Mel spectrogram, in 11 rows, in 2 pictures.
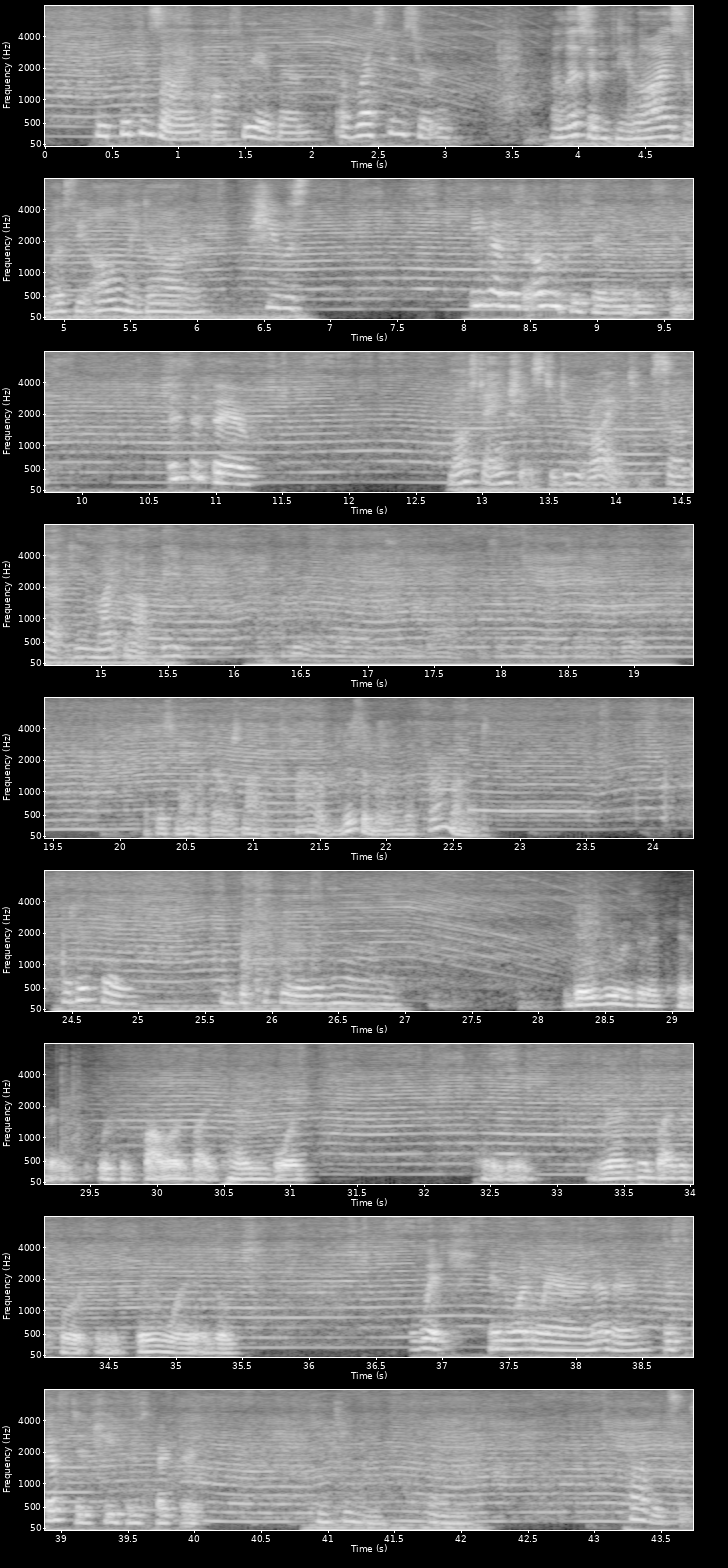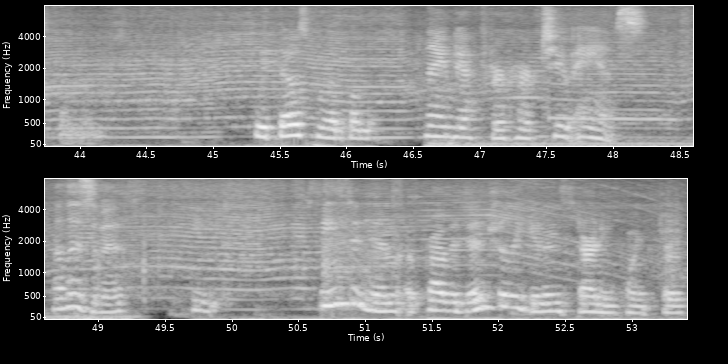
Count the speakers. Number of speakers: eight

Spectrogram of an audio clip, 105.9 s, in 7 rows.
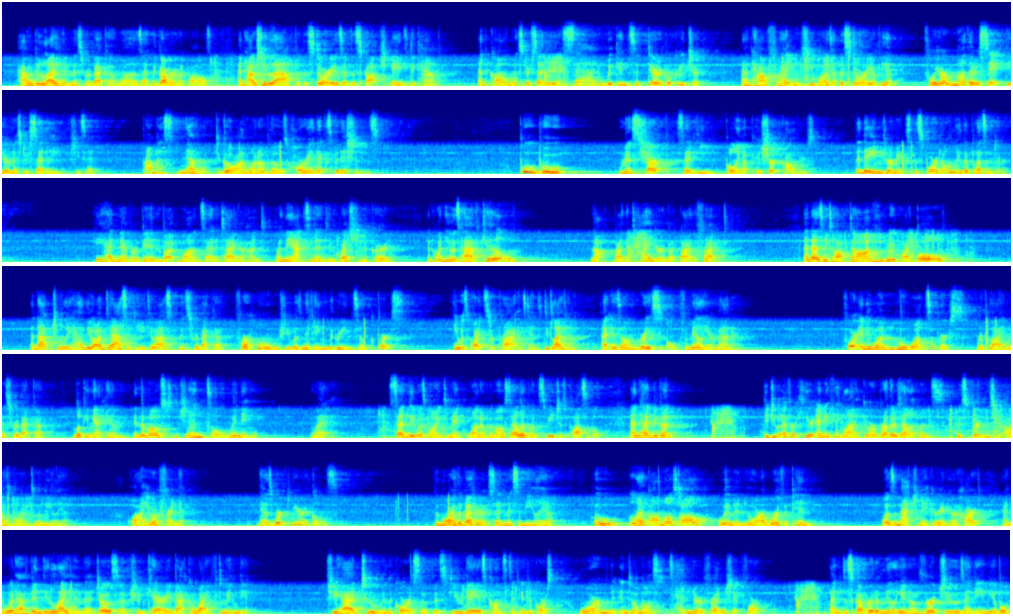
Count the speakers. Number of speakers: one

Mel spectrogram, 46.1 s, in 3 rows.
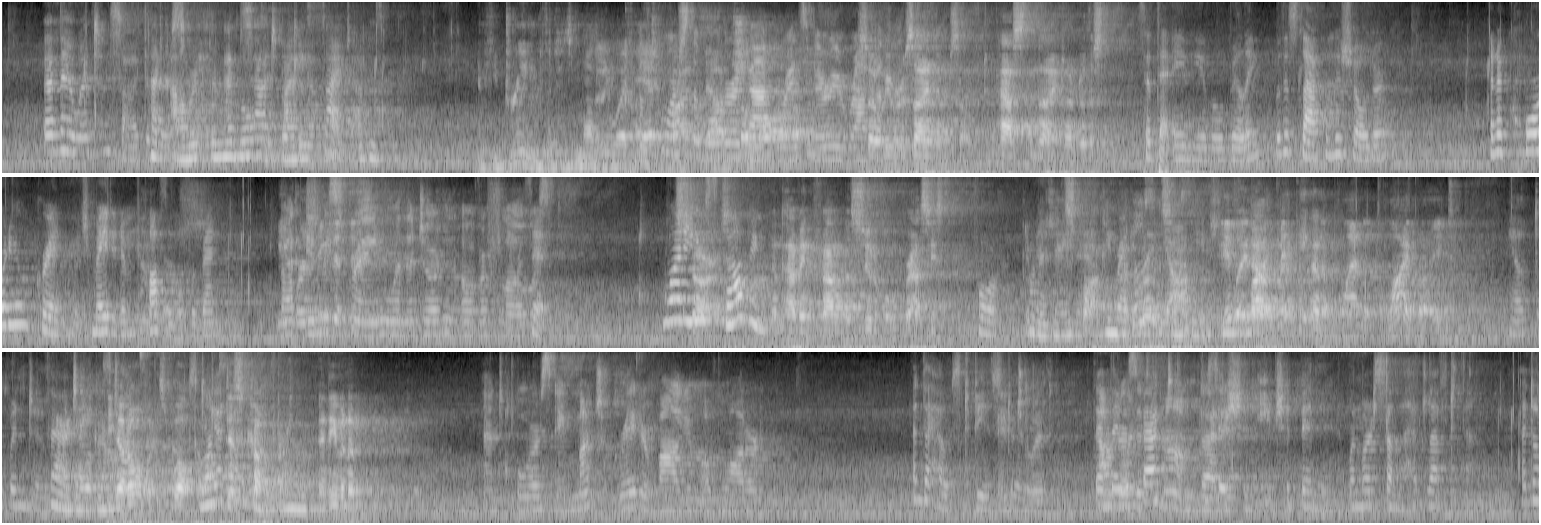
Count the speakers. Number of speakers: seven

